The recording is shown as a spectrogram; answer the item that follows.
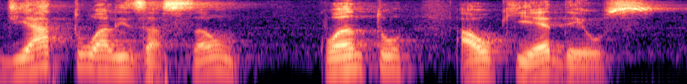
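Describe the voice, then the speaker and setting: Speaking at a very slow pace, a man shows vocal fry and a medium pitch with very wide swings. Audible room echo surrounds his voice. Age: 60s. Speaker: spiritist lecturer. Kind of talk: lecture.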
